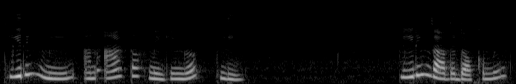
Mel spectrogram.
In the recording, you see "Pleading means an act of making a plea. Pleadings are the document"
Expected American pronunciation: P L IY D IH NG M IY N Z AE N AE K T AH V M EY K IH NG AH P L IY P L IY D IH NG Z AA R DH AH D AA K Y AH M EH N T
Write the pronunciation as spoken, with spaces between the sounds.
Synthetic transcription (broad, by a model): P L IY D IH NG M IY N AE N AE K T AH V M EY K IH NG AH P L IY P L IY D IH NG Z AA R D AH D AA K Y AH M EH N T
